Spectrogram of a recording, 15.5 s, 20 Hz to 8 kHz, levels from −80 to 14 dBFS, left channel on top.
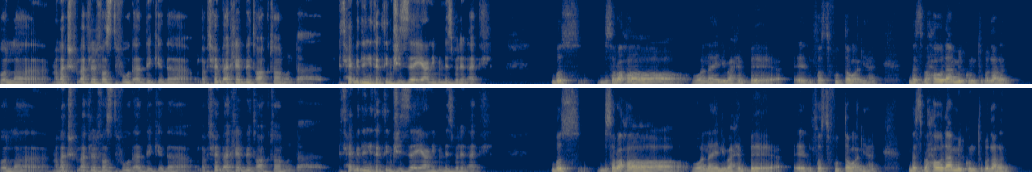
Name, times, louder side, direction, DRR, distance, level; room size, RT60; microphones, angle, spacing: voice 1, 0.0-4.8 5.1-7.3, left 5 dB, 85° left, 0.5 m, -30 dB
voice 2, 8.3-8.7 9.0-13.1 13.6-15.1, right 1 dB, 35° right, 0.6 m, -25 dB
5.5 x 2.3 x 3.4 m
head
